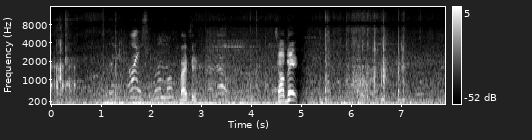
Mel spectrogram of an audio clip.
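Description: Skateboard wheels roll over concrete with a low rumble.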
